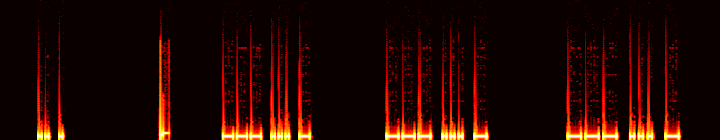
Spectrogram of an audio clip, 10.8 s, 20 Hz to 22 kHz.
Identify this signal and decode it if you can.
Morse code, heard as a keyed tone, about 21 wpm, 700 Hz. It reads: IE OST OST OST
